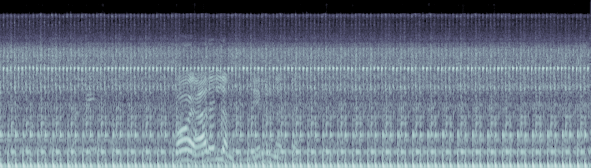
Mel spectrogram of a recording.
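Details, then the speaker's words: Ford Ranger TDCi diesel after engine rebuild, run without coolant for a minute or two, radiator not yet fitted: steady even idle clatter, no shake or stumble; engine smooth and healthy. Normal idle. "በጣም አሪፍ ነው። አይንቀጠቀጥም፣ ምንም አይልም። በጣም ቆንጆ ነው ሞተሩ።"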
